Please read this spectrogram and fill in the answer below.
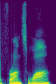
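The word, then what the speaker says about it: François: Francois, right? Did I say it correctly? Francois. He is following our LinkedIn company page. You can see he's following our LinkedIn company page. Did I say it right, Francois? Yes? That is correct.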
